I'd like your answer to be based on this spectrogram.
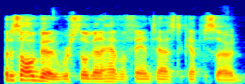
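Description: A man's voice: mid-range voice, animated, fast talker. A man co-hosting a casual podcast, calling in by phone so his voice sounds tinny and metallic, chatting eagerly like a fan. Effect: tinny phone-line sound. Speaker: podcast co-host. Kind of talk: casual chat. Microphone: phone call. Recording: dull lo-fi phone line.

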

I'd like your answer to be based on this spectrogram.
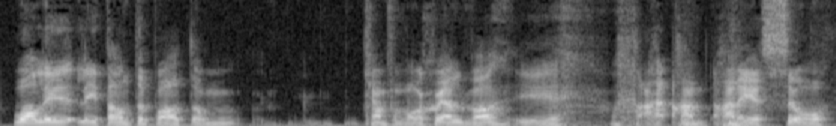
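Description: A man's voice: medium pitch, fairly even intonation, fairly bright tone. A man who animatedly retells the plot of a comic in a casual chat, often laughing as he goes. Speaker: podcast host. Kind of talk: casual comic book recap.

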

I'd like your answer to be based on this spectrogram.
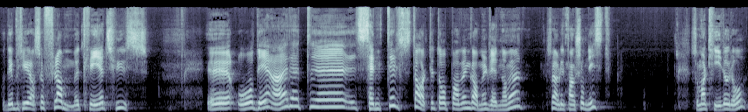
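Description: A man's voice: high voice, darkish tone. A middle-aged Norwegian man giving a casual, conversational lecture over slides, often asking rhetorical questions.

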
